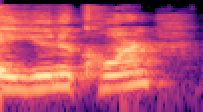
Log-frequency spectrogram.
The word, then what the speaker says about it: unicorn: A unicorn, because you don't pronounce it with a U, you pronounce it with a Y.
